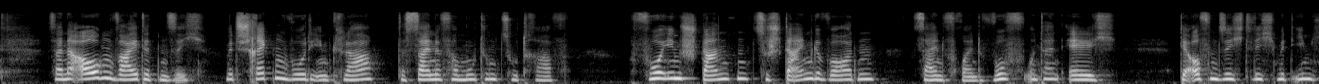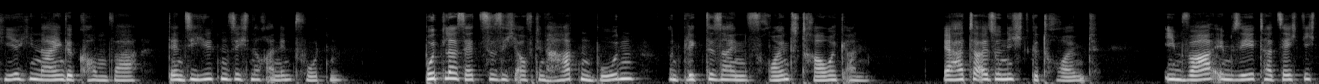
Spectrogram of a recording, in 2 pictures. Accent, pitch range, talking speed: German, 205-240 Hz, 145 wpm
